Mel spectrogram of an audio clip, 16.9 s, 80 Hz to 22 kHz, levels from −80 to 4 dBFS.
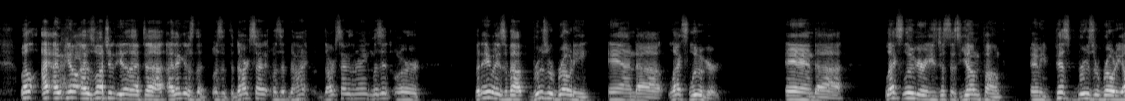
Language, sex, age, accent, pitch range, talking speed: English, male, 30-49, American, 155-210 Hz, 200 wpm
